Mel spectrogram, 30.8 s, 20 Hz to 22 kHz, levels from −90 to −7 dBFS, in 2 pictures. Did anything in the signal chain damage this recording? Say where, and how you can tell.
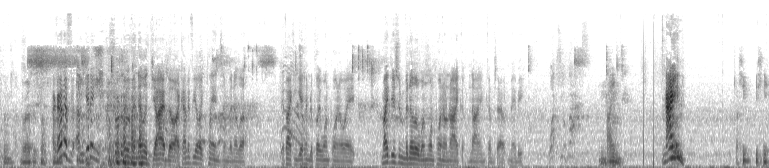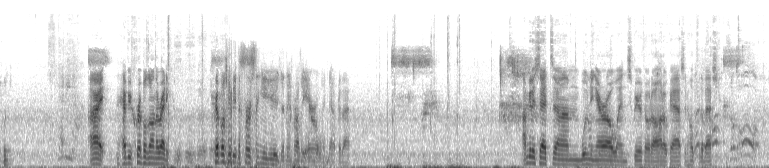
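Yes, in two places. Between 12.87 s and 13.10 s there are two sharp pops, about 10 dB above the surrounding level, with the sound continuing unbroken beneath them. The pair of pops points to a voltage step in the analogue wiring, likely a connector or switch transient shaped by the circuits downstream. That sets it apart from a digital dropout click, which would interrupt the signal rather than sit on top of it.

From 19.91 s to 22.21 s the audio turns rough and muffled, the signature of a call bitrate drop in the call's network and codec path. The encoder fell from 48 kbps to 8 kbps, stayed at that floor for about 2.2 s, and narrowed its bandwidth from 20 kHz to 8 kHz, so the top end vanishes and the sound goes coarse. Packet loss would leave gaps or stutters. Here the signal stays continuous but degraded until it recovers.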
